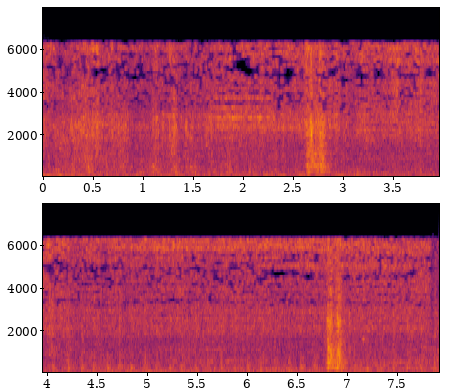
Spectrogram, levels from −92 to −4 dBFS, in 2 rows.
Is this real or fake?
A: real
